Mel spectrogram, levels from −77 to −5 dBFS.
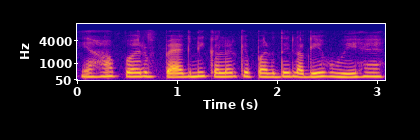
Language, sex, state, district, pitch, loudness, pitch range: Hindi, female, Jharkhand, Ranchi, 225 Hz, -14 LUFS, 215-230 Hz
